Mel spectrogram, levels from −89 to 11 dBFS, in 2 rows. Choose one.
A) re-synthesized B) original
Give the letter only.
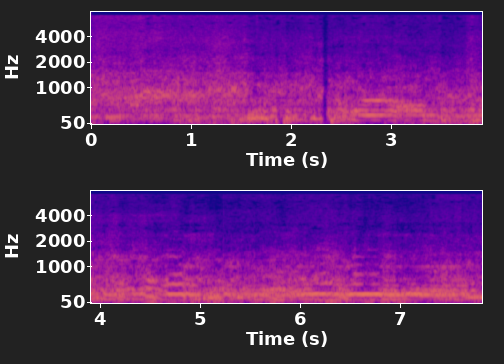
A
